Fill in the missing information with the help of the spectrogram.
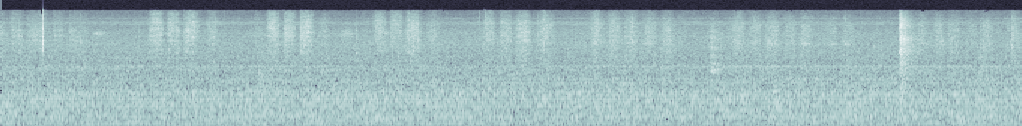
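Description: Chinese cleaver scoring a scaled mullet fillet on a wooden chopping block: a run of light, crisp clicks as the blade cuts through the scaly skin, with a sharper tap of the blade on the block near the end. Under it runs a steady rumbling background noise.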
